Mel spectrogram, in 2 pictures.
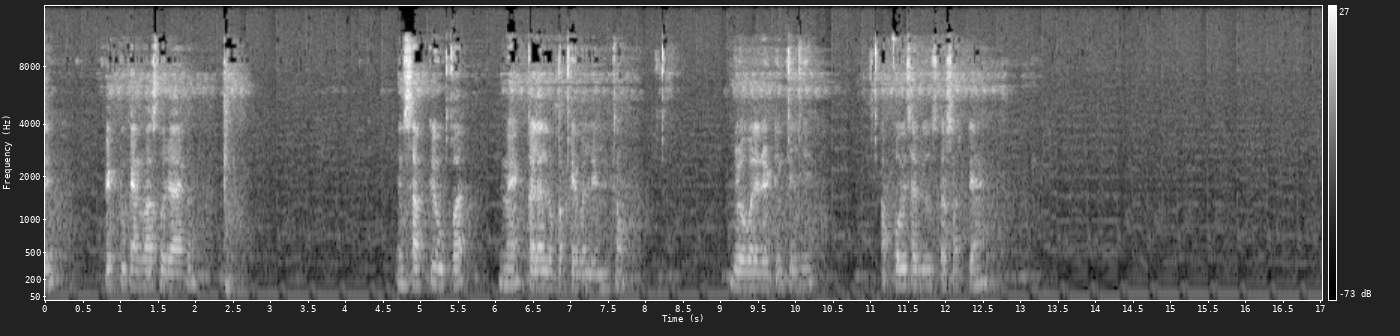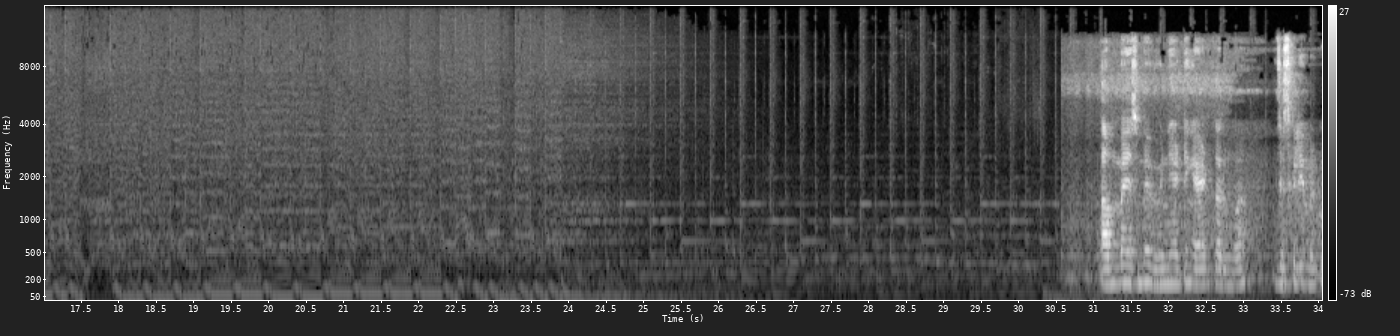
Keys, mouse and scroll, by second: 2.3 ctrl+0, 5.3 click, 13.3 Down, 14.9 Down, 15.8 Up, 18.4 click, 22.6 click, 24.6 click, 25.4 click, 28.6 click.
